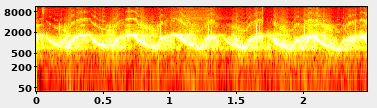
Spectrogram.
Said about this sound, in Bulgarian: Изчаквам сирените да спрят.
